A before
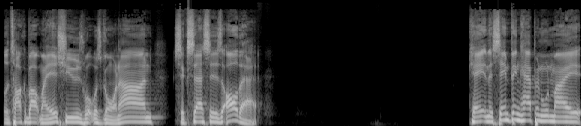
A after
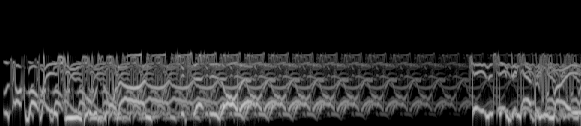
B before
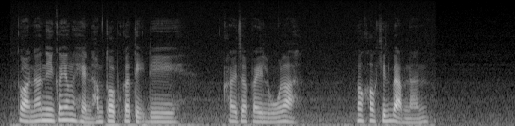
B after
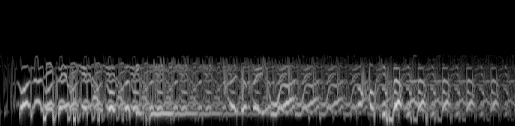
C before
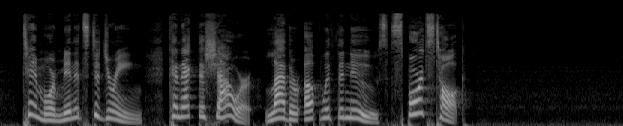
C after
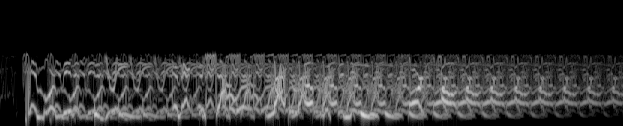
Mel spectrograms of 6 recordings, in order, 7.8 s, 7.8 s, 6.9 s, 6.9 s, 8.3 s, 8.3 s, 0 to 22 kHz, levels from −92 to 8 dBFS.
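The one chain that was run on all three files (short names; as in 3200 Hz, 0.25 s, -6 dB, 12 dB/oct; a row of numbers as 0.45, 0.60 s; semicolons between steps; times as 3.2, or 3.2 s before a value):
sine-wave speech; notch 450 Hz, Q 12; thinning echo 0.324 s, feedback 78%, high-pass 400 Hz, level -7.5 dB; match loudness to -24 LUFS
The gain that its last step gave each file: -4.5, -0.5, +11.5 dB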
